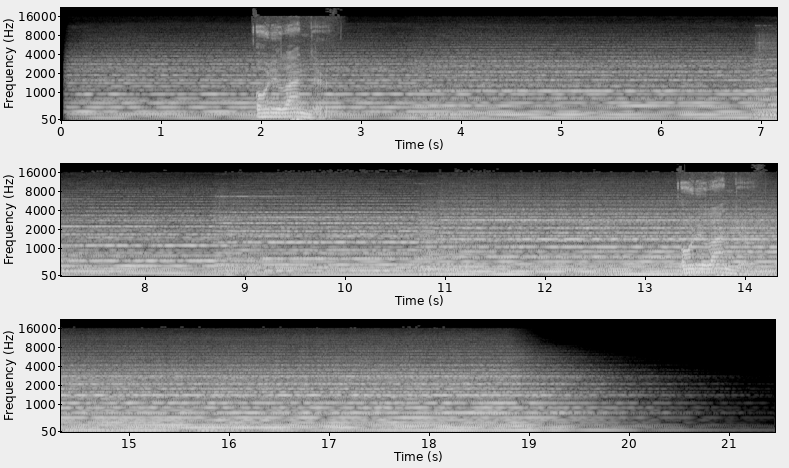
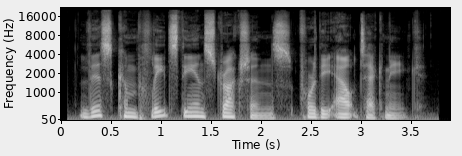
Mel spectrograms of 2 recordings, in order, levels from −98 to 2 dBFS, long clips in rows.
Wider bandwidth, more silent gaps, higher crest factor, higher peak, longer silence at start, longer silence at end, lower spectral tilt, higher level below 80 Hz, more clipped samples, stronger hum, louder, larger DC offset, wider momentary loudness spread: second, 16.5 kHz vs 19.5 kHz; neither; about the same, 18 dB vs 18 dB; about the same, 0 dBFS vs -2 dBFS; second, 0.05 s vs 0.2 s; first, 1.4 s vs 0.3 s; about the same, -5.5 dB/octave vs -4.5 dB/octave; first, -32 dBFS vs -42 dBFS; neither; neither; first, -18 LUFS vs -21 LUFS; neither; first, 10 LU vs 7 LU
